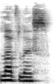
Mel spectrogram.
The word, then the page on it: loveless: American English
